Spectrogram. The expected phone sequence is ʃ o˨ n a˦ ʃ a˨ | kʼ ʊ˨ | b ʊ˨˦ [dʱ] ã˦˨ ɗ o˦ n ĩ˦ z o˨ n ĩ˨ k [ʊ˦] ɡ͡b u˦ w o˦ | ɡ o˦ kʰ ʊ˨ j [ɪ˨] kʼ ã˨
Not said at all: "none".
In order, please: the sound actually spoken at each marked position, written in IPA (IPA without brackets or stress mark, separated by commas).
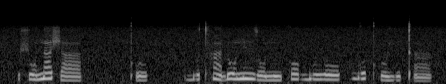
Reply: tʰ, ɔ˦, ɪ˨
